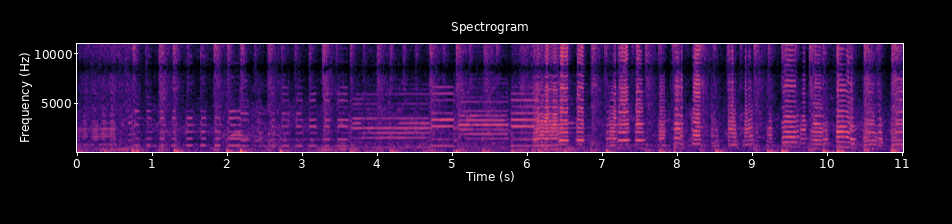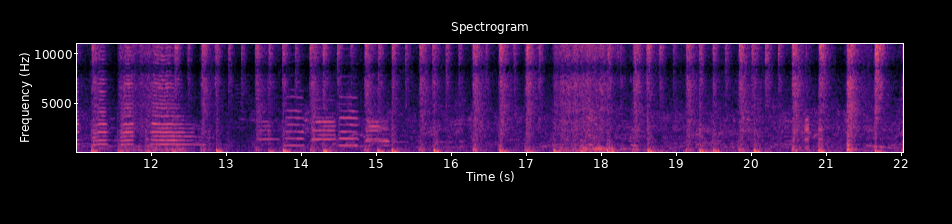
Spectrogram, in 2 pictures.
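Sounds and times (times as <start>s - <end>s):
brass horns playing melody: 0.0s - 15.3s, 17.4s - 18.7s
steady drum beat: 0.0s - 22.0s.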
